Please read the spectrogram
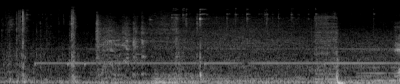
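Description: Chrysler 300's V6 engine being started: a low rumble builds, with a sharp jump in level about three and a half seconds in as it catches. A steady high tone sounds alongside from just after the start.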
